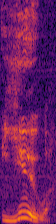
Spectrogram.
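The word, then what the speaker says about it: ewe: And then James Parker says, what if they were saying you, like the sheep, which is spelled E-W-E?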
